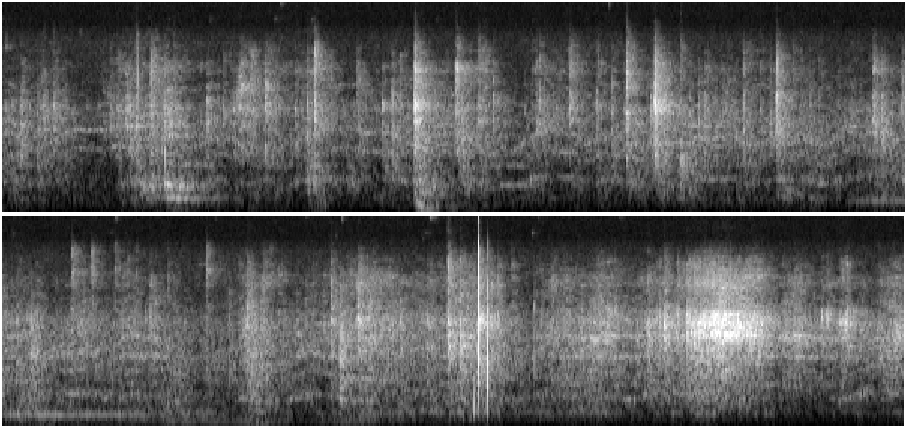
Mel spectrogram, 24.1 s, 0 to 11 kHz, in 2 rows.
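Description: Caterwil GTS3 tracked stair-climbing wheelchair going down a flight of stairs, with irregular clunks and knocks as it comes down. A low hum joins for a couple of seconds about halfway, and one sharp click comes about three-quarters through.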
